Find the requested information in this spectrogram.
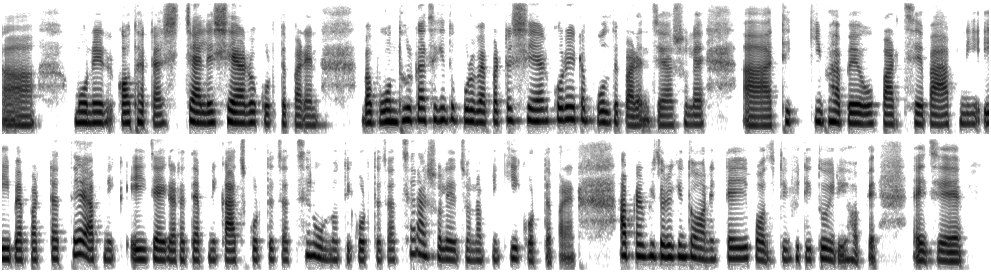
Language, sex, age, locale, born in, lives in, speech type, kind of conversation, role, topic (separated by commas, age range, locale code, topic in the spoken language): Bengali, female, 30-34, bn-BD, Bangladesh, Bangladesh, conversation, advice, advisor, আমি কীভাবে প্রতিদিন ধীরে ধীরে নিজের আত্মবিশ্বাস বাড়াতে পারি?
